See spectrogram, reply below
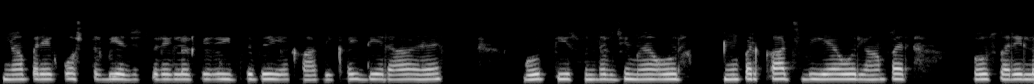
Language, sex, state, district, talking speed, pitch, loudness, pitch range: Rajasthani, male, Rajasthan, Churu, 185 wpm, 240 Hz, -18 LUFS, 235-240 Hz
